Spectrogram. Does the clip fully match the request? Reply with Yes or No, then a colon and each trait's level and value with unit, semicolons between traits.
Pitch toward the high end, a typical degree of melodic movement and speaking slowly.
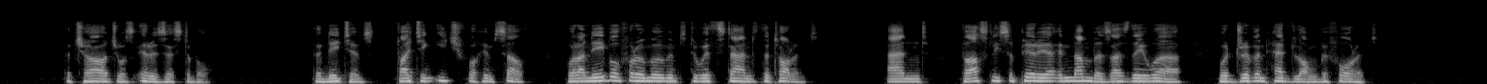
No: low, 135 Hz; average, 3.7 semitones; slow, 130 wpm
